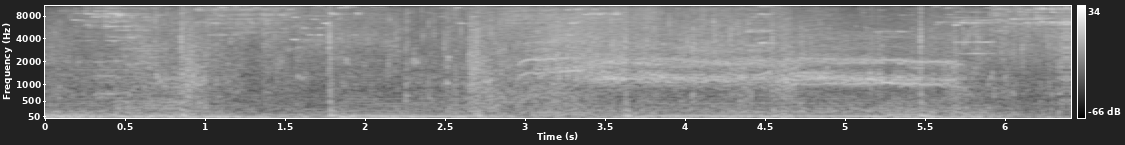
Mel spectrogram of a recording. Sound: metallic chittering; Raven screams

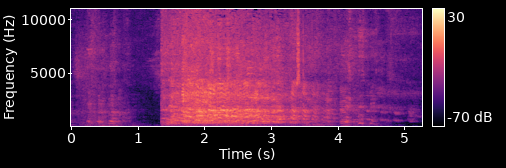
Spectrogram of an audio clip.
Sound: crowd laughs

